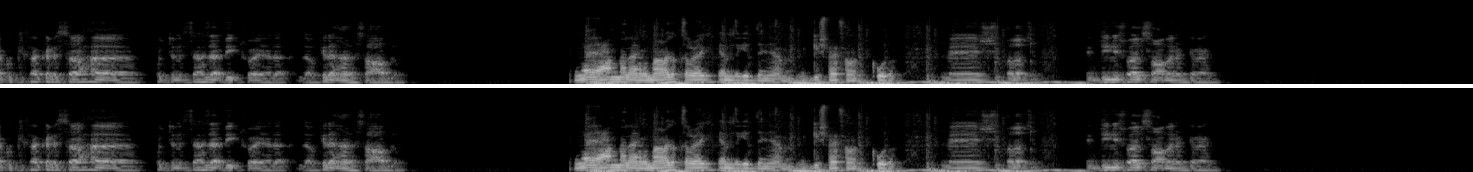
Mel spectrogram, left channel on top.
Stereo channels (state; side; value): identical; both; correlation 1.00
